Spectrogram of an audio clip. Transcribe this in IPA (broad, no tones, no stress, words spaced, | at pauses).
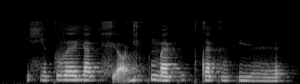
çæ̤kvɛjæk xʲɑ̰ɡʲɛ̤k mæki̤ktækæ̤k jɛ̤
